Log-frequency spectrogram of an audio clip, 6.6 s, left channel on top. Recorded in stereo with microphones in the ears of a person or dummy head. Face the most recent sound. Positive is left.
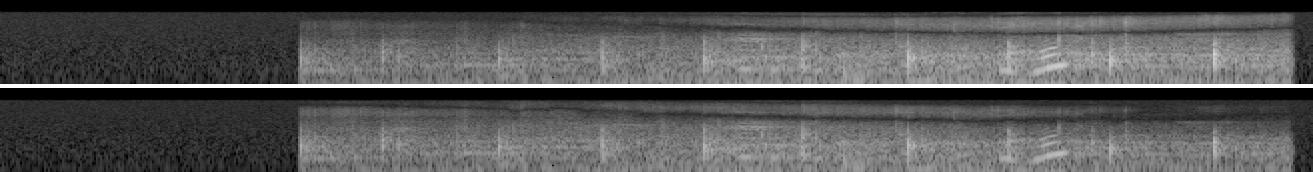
turn(degrees=65)  # may be behind; listen again after turning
